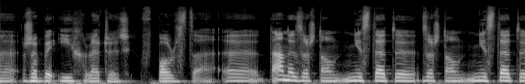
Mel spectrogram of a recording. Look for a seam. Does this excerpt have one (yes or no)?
yes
